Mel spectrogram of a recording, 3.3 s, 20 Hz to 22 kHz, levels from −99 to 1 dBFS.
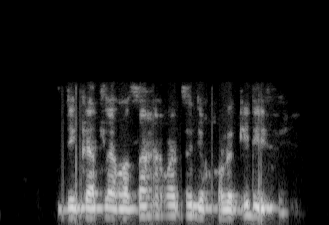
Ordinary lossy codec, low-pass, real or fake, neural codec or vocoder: Opus, 24 kbps; 5.4 kHz; fake; codec, 16 kHz, 16 kbps, FreqCodec, larger model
